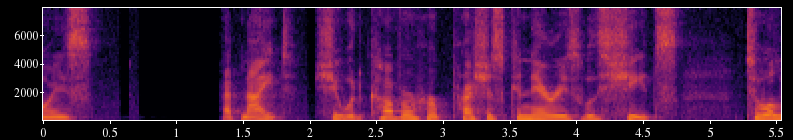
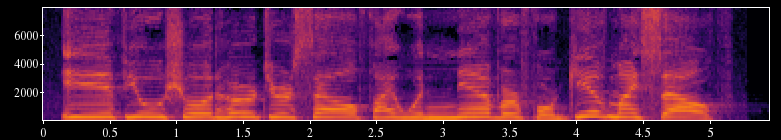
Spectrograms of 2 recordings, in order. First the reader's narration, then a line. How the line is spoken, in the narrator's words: she yelled up to me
